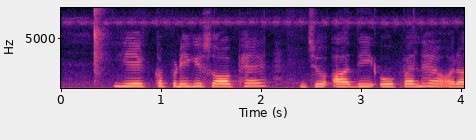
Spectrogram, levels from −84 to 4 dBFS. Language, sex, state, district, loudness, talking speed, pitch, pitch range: Hindi, female, Madhya Pradesh, Katni, -16 LUFS, 180 wpm, 255 Hz, 250-265 Hz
